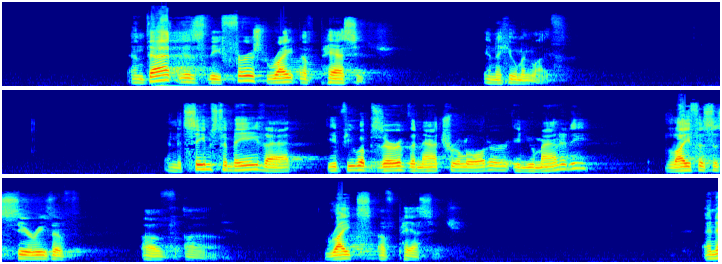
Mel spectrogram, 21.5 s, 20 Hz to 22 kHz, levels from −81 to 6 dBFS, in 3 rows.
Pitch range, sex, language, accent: 125-155 Hz, male, English, American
